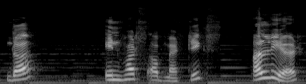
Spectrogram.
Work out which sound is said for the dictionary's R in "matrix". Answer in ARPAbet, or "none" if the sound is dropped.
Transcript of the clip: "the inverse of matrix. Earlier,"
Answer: R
